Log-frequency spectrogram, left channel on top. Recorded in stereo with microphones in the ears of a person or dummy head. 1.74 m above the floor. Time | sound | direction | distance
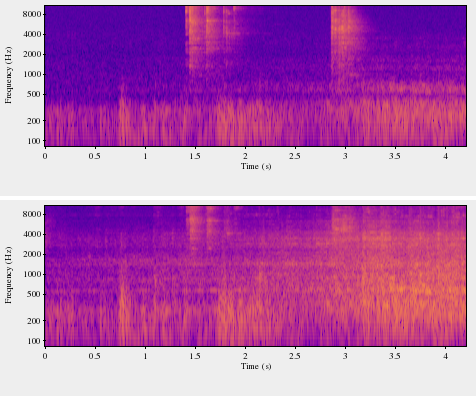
1.4 | keys jangling | 45° left (ahead or behind) | 1.1 m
